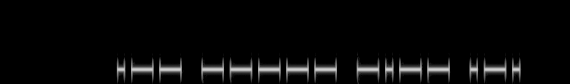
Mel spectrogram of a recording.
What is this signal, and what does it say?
Morse code, heard as a keyed tone, about 17 wpm, 700 Hz. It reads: W0YR
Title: USA Call Signs - 4 Characters - Repeated 2x - 17wpm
